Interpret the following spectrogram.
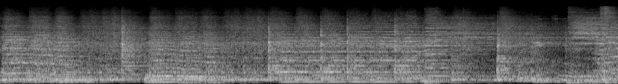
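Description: Live big band playing, with the horn section and drum kit.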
